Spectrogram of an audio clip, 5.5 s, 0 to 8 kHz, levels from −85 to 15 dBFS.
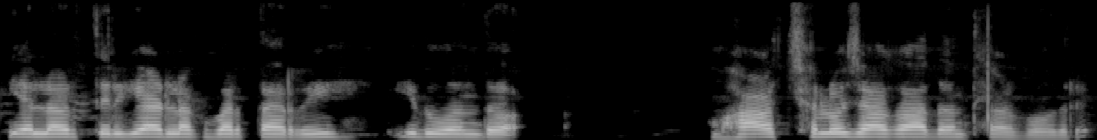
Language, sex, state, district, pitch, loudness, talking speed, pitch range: Kannada, female, Karnataka, Bijapur, 205 Hz, -17 LUFS, 120 wpm, 195-215 Hz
